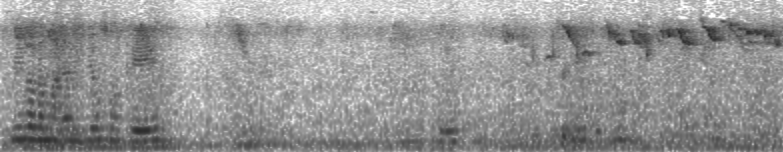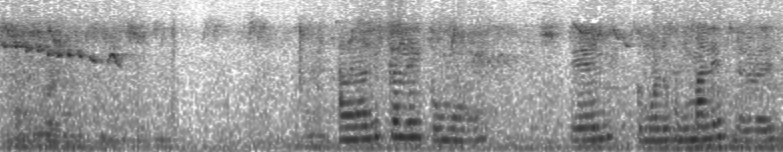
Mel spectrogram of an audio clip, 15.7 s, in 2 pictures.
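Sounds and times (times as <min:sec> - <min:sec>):
birds singing in the morning: 0:00.0 - 0:15.6
speech: 0:00.1 - 0:01.8, 0:04.4 - 0:04.7, 0:05.6 - 0:06.6, 0:08.3 - 0:08.6, 0:11.2 - 0:12.8, 0:13.5 - 0:15.6.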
